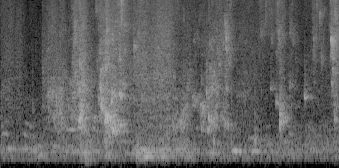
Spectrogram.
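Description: Water splashing and sloshing in a bathtub as a dog is scrubbed and rinsed by hand, irregular and starting about half a second in.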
